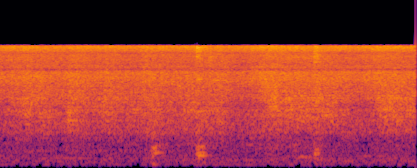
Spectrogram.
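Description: Penne pasta and vegetables sizzling in a metal kadai over high flame, a steady hiss, while a spoon stirs them. The spoon clicks sharply against the pan twice in the second half.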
